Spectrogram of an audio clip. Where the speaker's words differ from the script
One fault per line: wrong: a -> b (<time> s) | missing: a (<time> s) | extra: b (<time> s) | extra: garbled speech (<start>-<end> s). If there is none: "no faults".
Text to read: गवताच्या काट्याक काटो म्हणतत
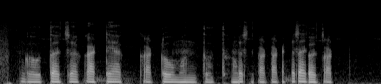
extra: garbled speech (2.3-3.3 s)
